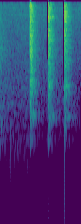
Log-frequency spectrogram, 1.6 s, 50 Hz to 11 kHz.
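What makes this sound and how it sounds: A steel spoke on an RM 125 motorcycle wheel is tapped three times with a wrench. Each tap gives a short, bright click with no low end that dies away quickly rather than ringing. The dull sound marks it as a dead, loose spoke that needs tightening.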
